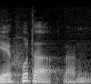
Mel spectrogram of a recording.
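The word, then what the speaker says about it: יהודה: 유대인들을 말하는 거죠 이제 유대인의 그 히브리적 발음이 예후다 발음입니다 예다인이 이제 유월절이 가까워지자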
